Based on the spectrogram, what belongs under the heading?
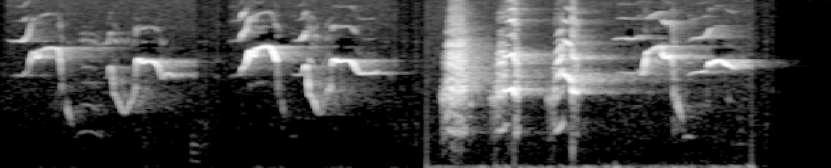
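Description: Palm cockatoo giving varied whistled calls, rising and falling slurs, followed by harsher, broken notes.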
